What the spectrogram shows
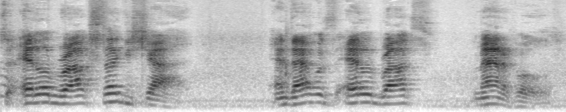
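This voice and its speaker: Very slow speech with an American accent, broken by long, frequent pauses. Noticeable background noise is present. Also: man, high pitch for a man, ordinary pitch variation. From California. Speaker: hot rod pioneer and camshaft maker. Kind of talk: interview answer.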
